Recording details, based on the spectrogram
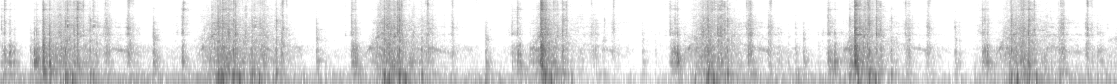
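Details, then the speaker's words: Curbside-found Cub Cadet mower, carb already cleaned, new air filter, choke flap opened with fuel put into the carb throat: rope pulls every two to three seconds turn the engine over but it never catches; no-start not from fuel, spark to be checked next. "So it still didn't start, which is exactly the same result my friend got as well."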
